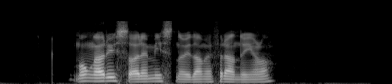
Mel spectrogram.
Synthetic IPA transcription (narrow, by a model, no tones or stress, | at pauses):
mɔŋːaɾʏsːaɾæɾmɪsnœjd̪amɛfœɾɛnd̪ɾɪŋaɳa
